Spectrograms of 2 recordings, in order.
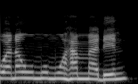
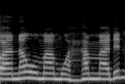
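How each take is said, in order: First: The second word ends in a short 'u' vowel. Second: The second word ends in a short 'a' vowel. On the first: Muhammad's sleep also stood up. The speaker calls it wrong. "kalau dibaca wanaumu boleh nggak Pasikin? ... Tidak boleh" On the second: I stood at the same time as Muhammad slept. The speaker calls it right. "harus dibaca wa nauma"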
